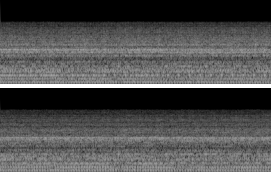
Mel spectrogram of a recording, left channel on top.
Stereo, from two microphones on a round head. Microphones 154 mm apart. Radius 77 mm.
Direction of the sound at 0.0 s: 40° left (ahead or behind).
